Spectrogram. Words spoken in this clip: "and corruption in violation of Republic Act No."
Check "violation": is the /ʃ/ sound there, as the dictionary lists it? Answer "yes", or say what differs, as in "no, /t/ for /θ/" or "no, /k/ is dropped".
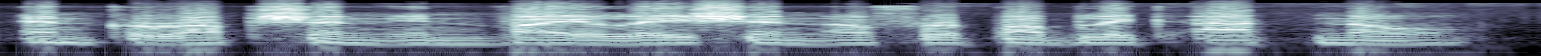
yes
